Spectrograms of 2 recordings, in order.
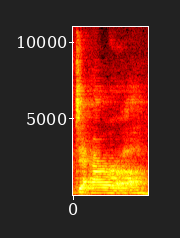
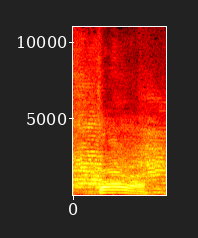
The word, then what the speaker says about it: Dara: And then I realized, okay, it's not Dara because it rhymes with S-A-R-A. That's Sarah. In New York, we say Sarah. So my name is Dara if you're from California, and it's Dara if you're from New York.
